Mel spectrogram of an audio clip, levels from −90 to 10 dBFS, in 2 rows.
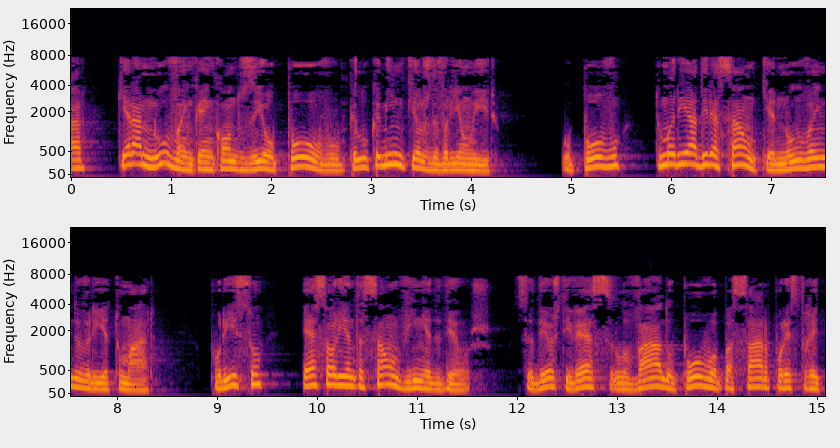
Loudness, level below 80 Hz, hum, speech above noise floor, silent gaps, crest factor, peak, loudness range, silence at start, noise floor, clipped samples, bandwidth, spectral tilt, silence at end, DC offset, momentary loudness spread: -16 LUFS; -52 dBFS; none; 54 dB; none; 12 dB; -4 dBFS; 2 LU; 0 s; -70 dBFS; under 0.1%; 8 kHz; -7 dB/octave; 0 s; under 0.1%; 7 LU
